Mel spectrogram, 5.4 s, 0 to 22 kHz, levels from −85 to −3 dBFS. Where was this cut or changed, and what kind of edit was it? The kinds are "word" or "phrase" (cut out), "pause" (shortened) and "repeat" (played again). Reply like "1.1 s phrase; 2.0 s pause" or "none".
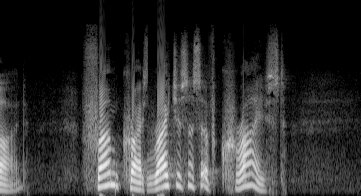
2.2 s word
